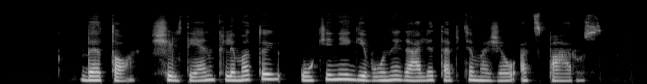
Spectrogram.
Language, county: Lithuanian, Vilnius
